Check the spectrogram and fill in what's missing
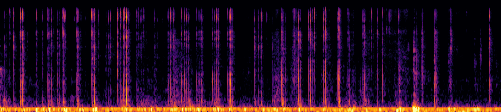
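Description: A small blue plastic highlighter with a hollow body is held in the hands and tapped and scratched with long painted fingernails, making a quick run of light, crisp clicks and scratchy strokes. A steady low hum sits underneath throughout, and one sharper, louder knock stands out near the end.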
